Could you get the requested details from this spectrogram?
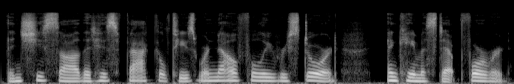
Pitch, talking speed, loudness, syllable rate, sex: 160 Hz, 175 wpm, -18 LUFS, 4.9 syllables/s, female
